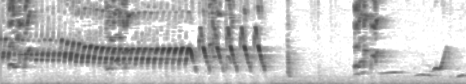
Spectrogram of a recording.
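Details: Canary singing to encourage young birds to sing: a long rapid rolling trill of clear whistled notes, then slower separate notes, a pause, and short twittered and rising whistled phrases.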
